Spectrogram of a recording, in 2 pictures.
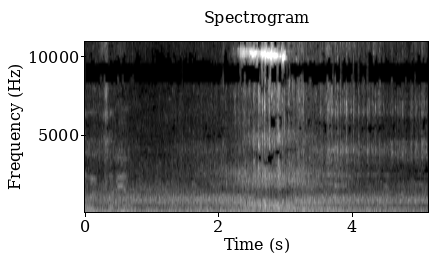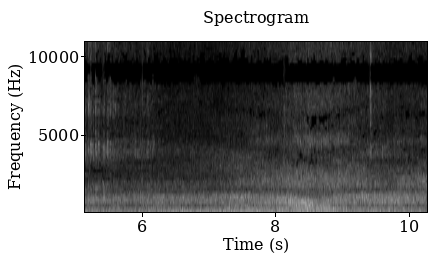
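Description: Street traffic noise, a steady rumble of passing cars that swells and fades, with a brief thin high squeal about two and a half seconds in.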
